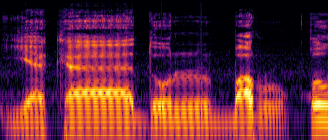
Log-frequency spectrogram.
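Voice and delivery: slow drawn-out tajweed chant; Quran recitation. Shown as a demonstration. Teacher recites the verse for students, slow chant. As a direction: recite it slowly with full tajweed. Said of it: "یا کو باریک clear".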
